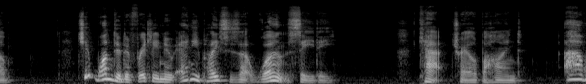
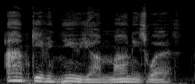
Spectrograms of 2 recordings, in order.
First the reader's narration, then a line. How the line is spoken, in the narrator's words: she whispered seductively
